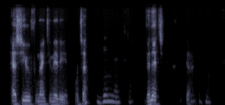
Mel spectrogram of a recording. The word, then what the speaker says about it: Vinnytsia: Vinnytsia. Venezia. Yeah. Say it, pronounce it right? Vinnytsia.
